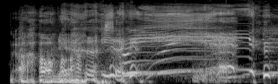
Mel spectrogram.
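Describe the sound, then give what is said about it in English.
A crab's whining as it cooks: a loud, high, wavering whine with sliding, crying-like pitch, following a short burst of choppy, voice-like sputtering and ending in a few breathy catches. “And in this space, you hear it do that whining thing that crabs do when they're getting cooked.”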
